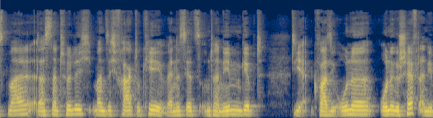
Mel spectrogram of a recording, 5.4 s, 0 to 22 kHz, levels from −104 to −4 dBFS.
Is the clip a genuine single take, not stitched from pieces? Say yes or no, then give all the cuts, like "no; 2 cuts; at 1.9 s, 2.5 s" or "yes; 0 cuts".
yes; 0 cuts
